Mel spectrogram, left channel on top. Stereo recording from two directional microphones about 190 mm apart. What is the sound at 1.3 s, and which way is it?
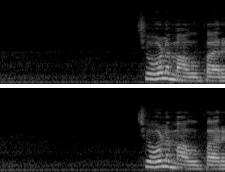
Speech, 40° left (ahead or behind).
